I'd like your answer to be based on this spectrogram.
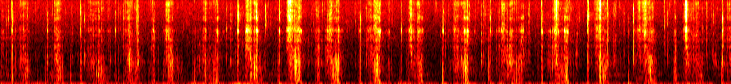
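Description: Long fingernails scratch the face of a solid, oval, dry bar of soap held in one hand, knocking flakes off. The result is a dense run of short, dry crunching scrapes, with quick bright bursts over a low rumble.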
